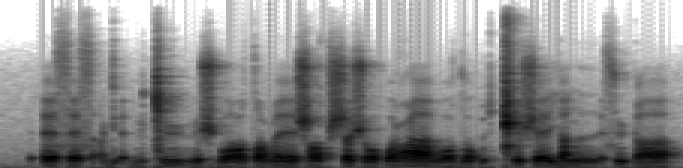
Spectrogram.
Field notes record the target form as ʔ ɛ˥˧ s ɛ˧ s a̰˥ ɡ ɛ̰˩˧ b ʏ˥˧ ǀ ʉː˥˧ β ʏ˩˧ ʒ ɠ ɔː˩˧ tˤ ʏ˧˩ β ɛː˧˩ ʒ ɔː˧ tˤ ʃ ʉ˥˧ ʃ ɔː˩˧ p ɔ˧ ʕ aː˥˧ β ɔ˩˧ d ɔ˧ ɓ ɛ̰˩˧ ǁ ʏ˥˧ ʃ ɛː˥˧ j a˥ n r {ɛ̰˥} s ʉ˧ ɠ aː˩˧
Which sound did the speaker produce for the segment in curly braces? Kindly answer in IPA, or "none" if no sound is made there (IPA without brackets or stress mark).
ɛ̰˩˧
